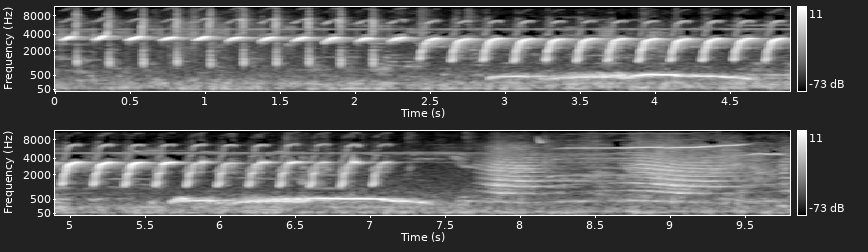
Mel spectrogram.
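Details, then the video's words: Munia in full lively voice, played to coax other munias into responding: a long train of shrill repeated chirps about twice a second, with lower drawn-out tones beneath and a warbled flourish near the end. "Suara burung Emprit Pipit gacor untuk pancingan agar emprit lain cepat bunyi sahut sahutan"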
